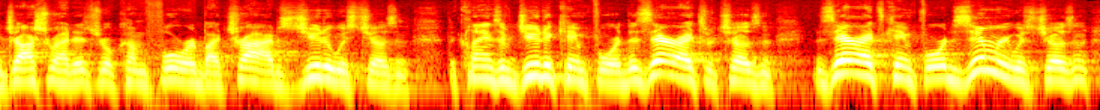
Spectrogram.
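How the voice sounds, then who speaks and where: A middle-aged pastor stands on a church stage preaching, his voice moving between forceful, loud proclamations and subdued, low asides. He turns to the congregation and asks for their assent.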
